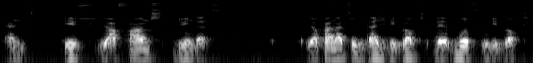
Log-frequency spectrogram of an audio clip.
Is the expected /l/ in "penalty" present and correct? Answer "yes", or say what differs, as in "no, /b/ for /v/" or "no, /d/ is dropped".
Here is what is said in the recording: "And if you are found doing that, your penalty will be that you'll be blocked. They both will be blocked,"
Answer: no, /l/ is dropped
